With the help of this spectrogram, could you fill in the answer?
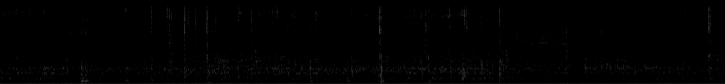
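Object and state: Plastic laptop keyboard.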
